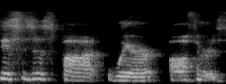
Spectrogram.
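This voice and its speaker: Creaky vocal fry in a female voice, its pitch rising and falling in the usual way. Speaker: event host. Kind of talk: livestream introduction. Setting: live video stream.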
